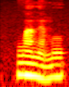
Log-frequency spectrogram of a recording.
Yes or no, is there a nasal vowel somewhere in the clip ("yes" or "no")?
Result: yes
